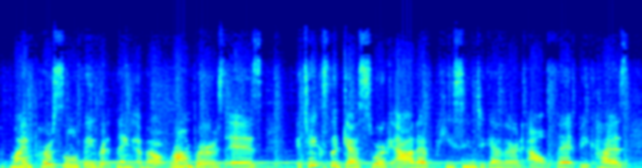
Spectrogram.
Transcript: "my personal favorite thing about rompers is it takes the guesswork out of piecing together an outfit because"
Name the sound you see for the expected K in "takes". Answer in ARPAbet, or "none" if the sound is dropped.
K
